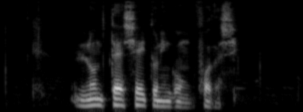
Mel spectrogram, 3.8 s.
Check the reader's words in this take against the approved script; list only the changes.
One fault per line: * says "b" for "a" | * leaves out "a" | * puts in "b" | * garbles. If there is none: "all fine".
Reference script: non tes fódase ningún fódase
* says "xeito" for "fódase"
